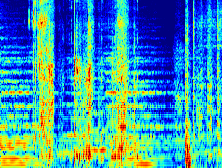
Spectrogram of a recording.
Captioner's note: loud chewing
